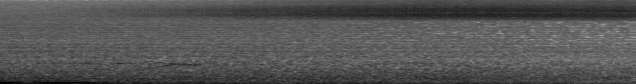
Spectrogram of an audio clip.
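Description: A low string note rings out and dies away over the first second or so, and a steady high chirring of crickets builds from about two seconds in.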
